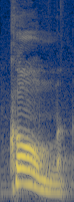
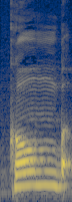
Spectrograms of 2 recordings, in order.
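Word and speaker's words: comb: can just say claim ಕೋಮ್ ಕೋಮ್ ಅನ್ನೋದನ್ನ ಕೋಮ್ ಅಂತ ಹೇಳಿದ್ರೆ ಸಾಕು ಕೋಂಬ್ ಅಂತ ಹೇಳೋ ಅವಶ್ಯಕತೆ ಇಲ್ಲ ಓಕೆ ಹಾಗೆ ಕೂಲಂ ಅನ್ನೋದನ್ನ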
